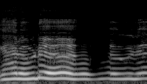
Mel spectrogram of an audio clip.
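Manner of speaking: high, loud panicky voice; hammed-up panicked friend; mock panic. Panicked quote of Sabrina.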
